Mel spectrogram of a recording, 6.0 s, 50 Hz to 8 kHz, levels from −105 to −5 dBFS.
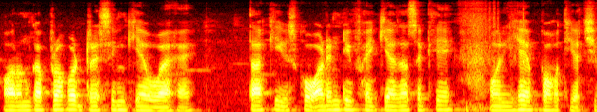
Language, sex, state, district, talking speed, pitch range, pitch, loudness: Hindi, male, Rajasthan, Jaisalmer, 180 wpm, 105-120 Hz, 110 Hz, -19 LUFS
